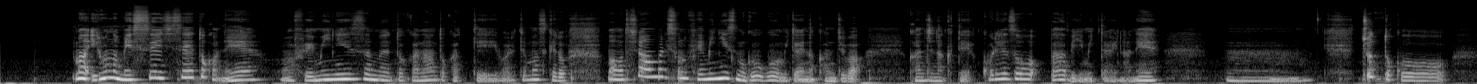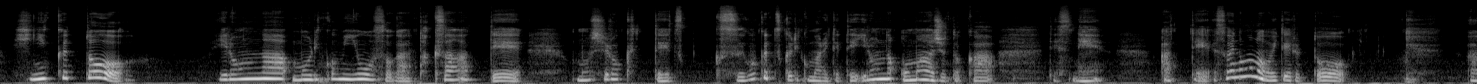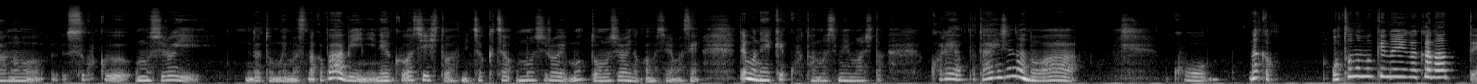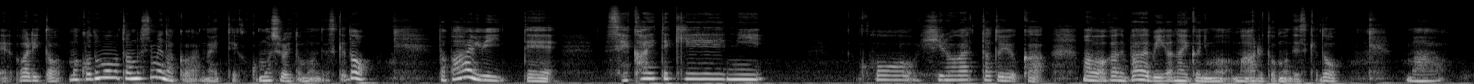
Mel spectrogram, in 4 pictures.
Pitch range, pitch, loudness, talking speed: 175-250 Hz, 210 Hz, -23 LUFS, 330 characters per minute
